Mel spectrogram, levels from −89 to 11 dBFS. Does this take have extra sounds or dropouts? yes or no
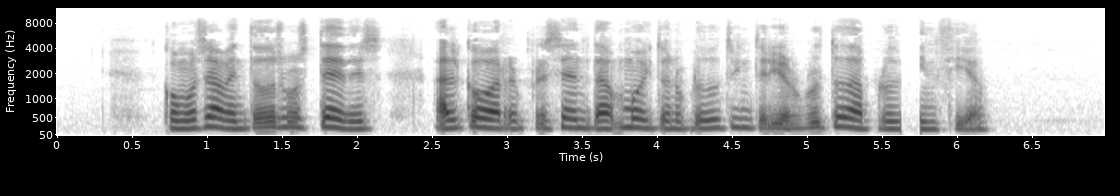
yes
